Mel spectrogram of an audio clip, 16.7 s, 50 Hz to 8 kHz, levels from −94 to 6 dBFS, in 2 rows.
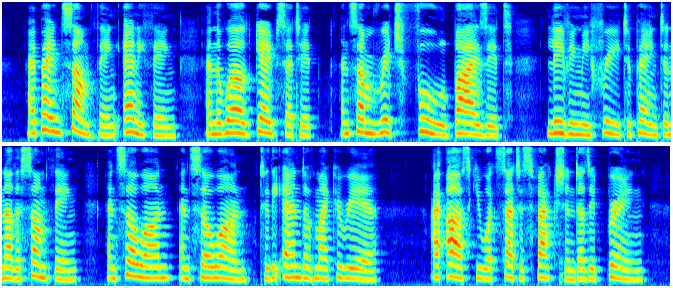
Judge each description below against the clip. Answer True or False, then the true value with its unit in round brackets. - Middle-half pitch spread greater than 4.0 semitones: False (2.8 semitones)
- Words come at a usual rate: True (155 wpm)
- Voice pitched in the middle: False (225 Hz)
